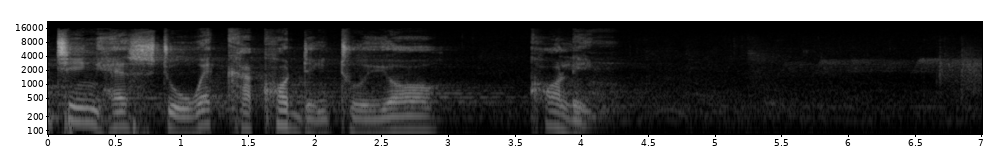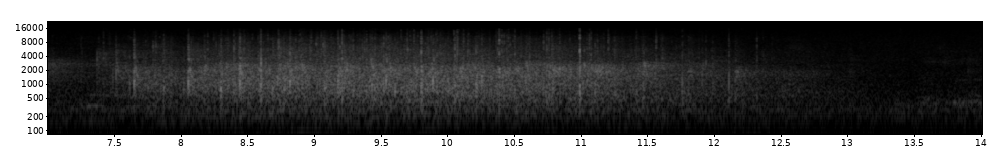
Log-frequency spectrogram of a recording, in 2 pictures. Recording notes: answers questions from the audience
